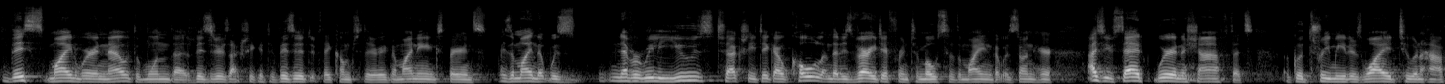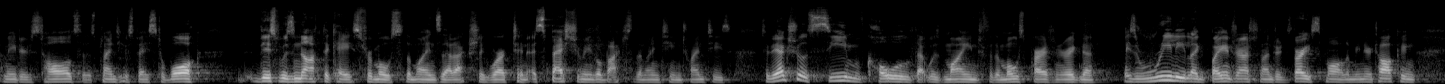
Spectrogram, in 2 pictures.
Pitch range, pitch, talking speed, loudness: 115-140 Hz, 125 Hz, 255 wpm, -26 LUFS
